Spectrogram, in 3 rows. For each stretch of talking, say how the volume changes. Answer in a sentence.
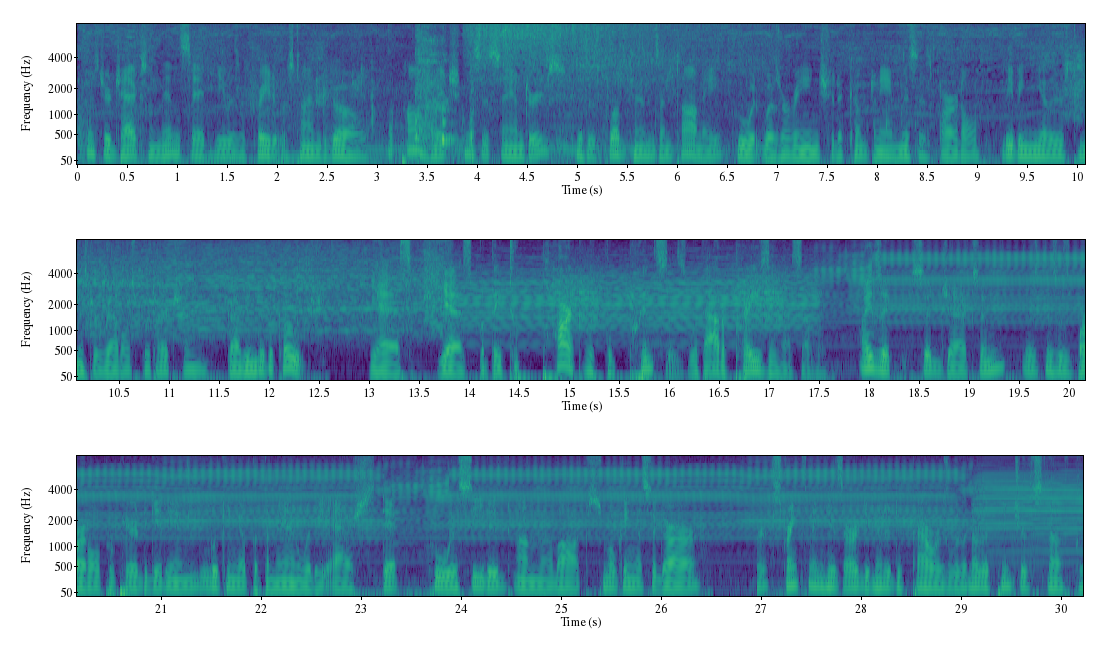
You can hear the talking from 0.1 to 30.1 s, at a steady volume.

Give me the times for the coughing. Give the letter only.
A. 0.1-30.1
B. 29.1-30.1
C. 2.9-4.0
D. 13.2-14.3
C.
